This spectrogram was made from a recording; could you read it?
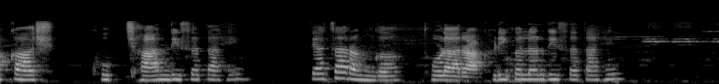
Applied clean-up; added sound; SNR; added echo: none; none; none; none.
